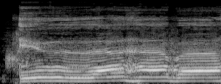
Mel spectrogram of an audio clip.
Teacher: dia dibaca idzahaba dengan mentasdidkan huruf zal pertama ke huruf zal yang kedua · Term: idgham mutamasilain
